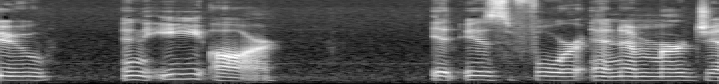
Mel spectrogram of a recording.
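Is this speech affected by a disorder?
Yes: essential tremor.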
